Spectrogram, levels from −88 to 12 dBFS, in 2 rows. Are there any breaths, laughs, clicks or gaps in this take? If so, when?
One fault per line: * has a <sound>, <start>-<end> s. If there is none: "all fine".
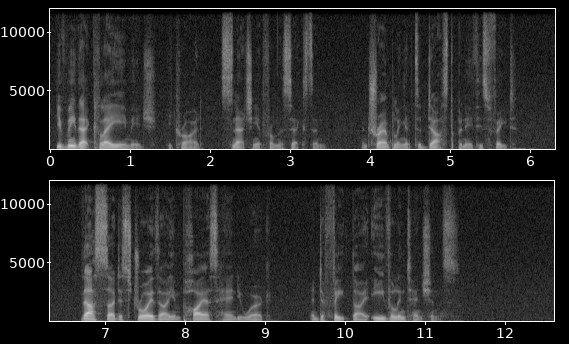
all fine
